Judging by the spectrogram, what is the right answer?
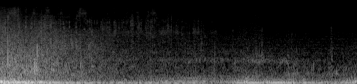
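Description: A Confringo blasting curse in the game Hogwarts Legacy, a loud low boom at the start that decays into a rumbling roar, swelling again slightly near the end.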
